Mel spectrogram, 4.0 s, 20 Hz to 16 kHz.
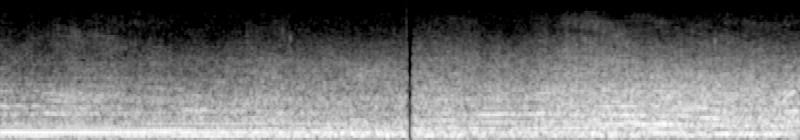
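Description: Historic racing cars running hard at speed, a Mercedes-Benz 300 SLS leading an Austin-Healey 100S: steady engine notes, with a brief break in the sound about halfway through and engine pitch edging up after it.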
